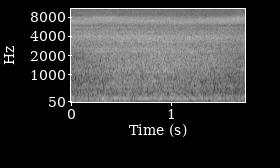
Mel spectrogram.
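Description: The big engine at OSU's Wave Research Lab drones steadily as it makes a wave and sends water through a concrete tank almost as long as a football field, a loud continuous hum with a low tonal rumble and broad hiss underneath, holding even throughout with no voices present.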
